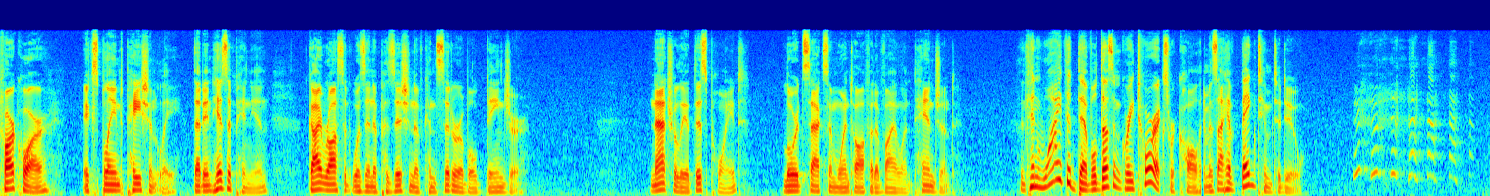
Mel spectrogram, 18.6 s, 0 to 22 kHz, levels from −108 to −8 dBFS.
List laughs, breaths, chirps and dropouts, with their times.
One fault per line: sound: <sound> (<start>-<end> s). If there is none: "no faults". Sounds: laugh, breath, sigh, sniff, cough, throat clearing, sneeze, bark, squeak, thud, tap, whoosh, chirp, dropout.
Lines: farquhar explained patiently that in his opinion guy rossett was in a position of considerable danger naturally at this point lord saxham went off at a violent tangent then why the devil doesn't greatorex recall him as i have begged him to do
sound: dropout (15.0-15.0 s)
sound: laugh (16.9-18.5 s)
